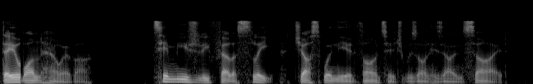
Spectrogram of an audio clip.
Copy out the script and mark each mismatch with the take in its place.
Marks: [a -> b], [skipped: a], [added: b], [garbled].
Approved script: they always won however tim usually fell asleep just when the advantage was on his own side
they [skipped: always] won however tim usually fell asleep just when the advantage was on his own side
